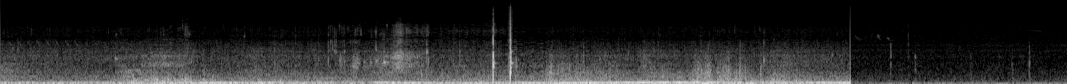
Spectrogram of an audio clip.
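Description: Wind buffeting an outdoor microphone: a steady low rumble with a couple of sharp clicks about five seconds in. It cuts off abruptly about a second and a half before the end, leaving a much quieter outdoor background.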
